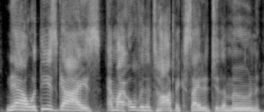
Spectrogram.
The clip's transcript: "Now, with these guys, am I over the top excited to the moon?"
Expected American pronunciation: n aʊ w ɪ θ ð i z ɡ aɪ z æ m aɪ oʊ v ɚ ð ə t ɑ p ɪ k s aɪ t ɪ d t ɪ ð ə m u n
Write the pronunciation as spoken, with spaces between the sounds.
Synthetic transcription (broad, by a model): n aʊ w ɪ ð i z ɡ aɪ z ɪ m aɪ oʊ v ɚ ð ə t ɑ p ɪ k s aɪ t ɪ d t ɪ ð ə m u n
